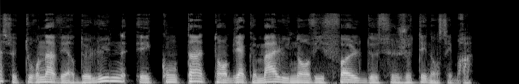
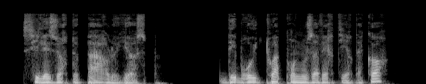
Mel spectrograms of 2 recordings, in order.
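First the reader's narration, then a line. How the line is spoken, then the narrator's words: Murmured. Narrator (French): murmura Delune à Yosp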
